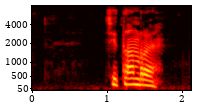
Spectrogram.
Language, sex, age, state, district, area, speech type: Santali, male, 18-30, West Bengal, Uttar Dinajpur, rural, read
